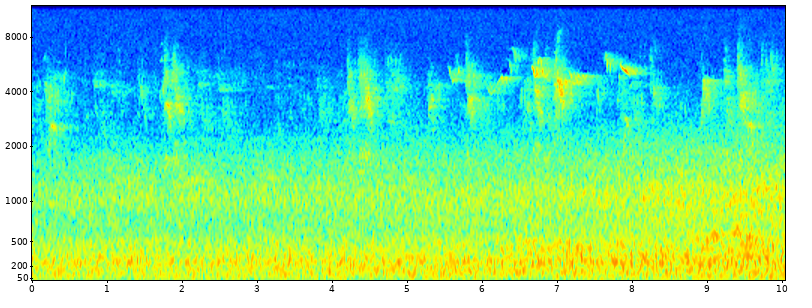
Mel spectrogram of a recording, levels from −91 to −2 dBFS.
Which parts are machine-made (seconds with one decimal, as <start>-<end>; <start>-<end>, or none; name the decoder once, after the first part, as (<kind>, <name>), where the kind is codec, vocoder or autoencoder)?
none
